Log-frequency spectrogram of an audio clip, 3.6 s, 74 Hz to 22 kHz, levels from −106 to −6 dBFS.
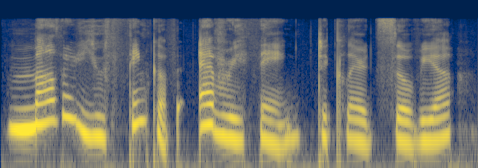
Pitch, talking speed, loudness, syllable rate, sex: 245 Hz, 115 wpm, -17 LUFS, 4.8 syllables/s, female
